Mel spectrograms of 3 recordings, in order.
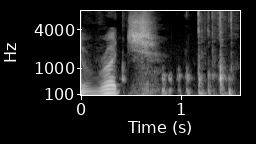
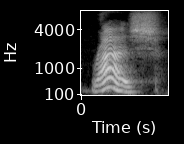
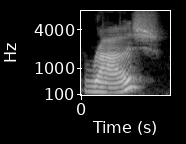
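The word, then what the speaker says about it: Racz: that what you said yeah it would be Roach I'm gonna look it up because we can CZ is pronounced CH in Polish punchki we're gonna listen to it Raj oh how was wrong she's not polish all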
